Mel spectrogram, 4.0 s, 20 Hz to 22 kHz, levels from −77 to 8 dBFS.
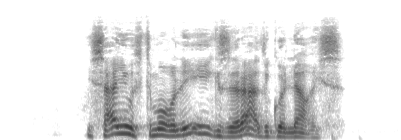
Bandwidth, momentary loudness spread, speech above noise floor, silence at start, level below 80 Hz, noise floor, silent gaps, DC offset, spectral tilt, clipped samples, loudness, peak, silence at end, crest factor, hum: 13 kHz; 7 LU; 55 dB; 0.85 s; -58 dBFS; -74 dBFS; none; under 0.1%; -4 dB/octave; under 0.1%; -19 LUFS; -2 dBFS; 0.6 s; 18 dB; none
